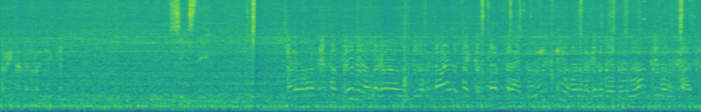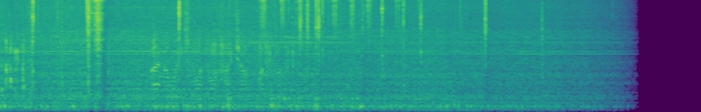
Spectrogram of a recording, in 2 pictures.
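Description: Jet engines hum steadily inside a cockpit, then fade away.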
